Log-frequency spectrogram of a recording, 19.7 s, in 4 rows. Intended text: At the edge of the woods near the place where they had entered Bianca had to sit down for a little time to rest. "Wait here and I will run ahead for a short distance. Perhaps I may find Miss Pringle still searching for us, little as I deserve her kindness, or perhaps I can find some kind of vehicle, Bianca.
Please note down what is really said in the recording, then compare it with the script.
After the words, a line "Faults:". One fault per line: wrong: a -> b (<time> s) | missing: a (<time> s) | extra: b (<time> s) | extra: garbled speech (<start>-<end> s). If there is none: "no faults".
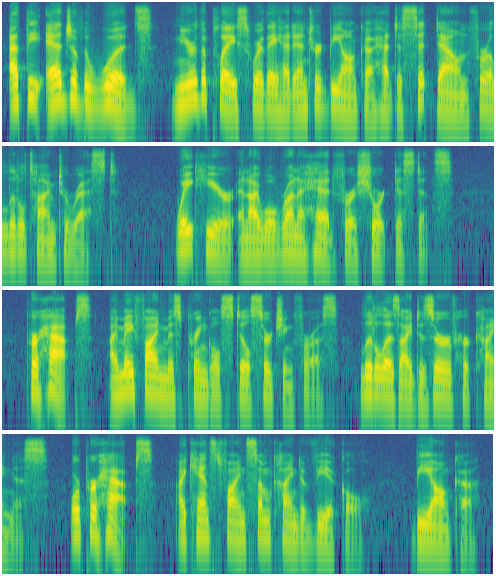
At the edge of the woods near the place where they had entered Bianca had to sit down for a little time to rest. "Wait here and I will run ahead for a short distance. Perhaps I may find Miss Pringle still searching for us, little as I deserve her kindness, or perhaps I canst find some kind of vehicle, Bianca.
Faults:
wrong: can -> canst (16.6 s)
